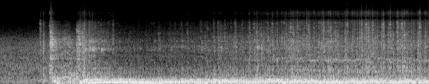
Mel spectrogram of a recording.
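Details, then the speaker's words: Quad cranks briefly and starts instantly, then settles into a steady, even, deep idle before warm-up, after recent tuning and timing work. "You guys see that? You guys You guys hear that instant start?"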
